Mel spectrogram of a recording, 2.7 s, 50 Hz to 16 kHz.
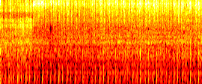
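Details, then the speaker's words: YS FZ63S supercharged glow engine after rebuild (replaced throttle barrel seal), APC 12x8 prop, Omega 15% fuel, low about 2,220 rpm: quick, even firing patter with no misses or surging; clean steady idle. "You can see these YS engines will just tick over at whatever RPM they're at."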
